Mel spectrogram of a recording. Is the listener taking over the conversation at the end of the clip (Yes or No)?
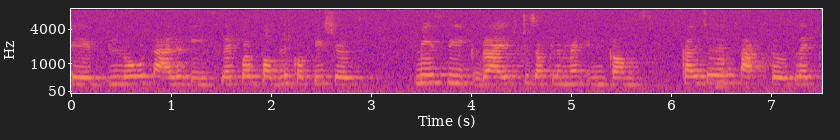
No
